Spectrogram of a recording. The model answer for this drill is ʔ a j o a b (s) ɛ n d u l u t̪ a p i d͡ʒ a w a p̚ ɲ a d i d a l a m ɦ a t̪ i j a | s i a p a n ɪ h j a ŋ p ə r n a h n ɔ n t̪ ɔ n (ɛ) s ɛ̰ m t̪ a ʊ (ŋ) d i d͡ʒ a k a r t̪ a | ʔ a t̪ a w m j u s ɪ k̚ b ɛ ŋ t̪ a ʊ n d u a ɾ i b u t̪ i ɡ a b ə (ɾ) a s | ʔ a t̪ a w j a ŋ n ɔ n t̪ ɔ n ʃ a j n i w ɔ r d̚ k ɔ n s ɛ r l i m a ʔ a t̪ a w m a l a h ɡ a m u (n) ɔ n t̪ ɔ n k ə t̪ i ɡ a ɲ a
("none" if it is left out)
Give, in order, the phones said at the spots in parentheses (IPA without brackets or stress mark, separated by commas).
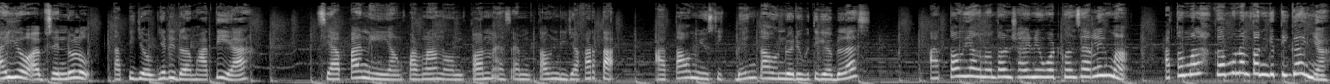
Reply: s, ɛ, n, l, n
